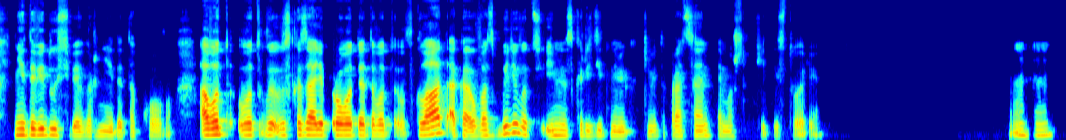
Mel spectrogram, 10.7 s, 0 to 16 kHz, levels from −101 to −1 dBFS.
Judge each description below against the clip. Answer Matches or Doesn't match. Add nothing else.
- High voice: Doesn't match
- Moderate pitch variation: Matches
